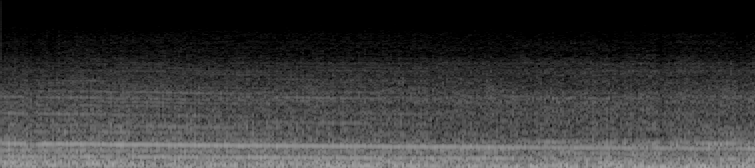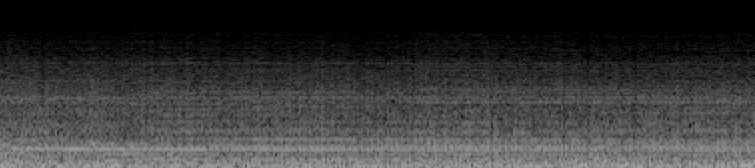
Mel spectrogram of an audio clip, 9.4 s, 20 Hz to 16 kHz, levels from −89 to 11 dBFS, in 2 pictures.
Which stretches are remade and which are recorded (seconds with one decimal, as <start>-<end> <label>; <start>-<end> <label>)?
0.0-2.7 recorded; 2.7-5.5 remade; 5.5-9.4 recorded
